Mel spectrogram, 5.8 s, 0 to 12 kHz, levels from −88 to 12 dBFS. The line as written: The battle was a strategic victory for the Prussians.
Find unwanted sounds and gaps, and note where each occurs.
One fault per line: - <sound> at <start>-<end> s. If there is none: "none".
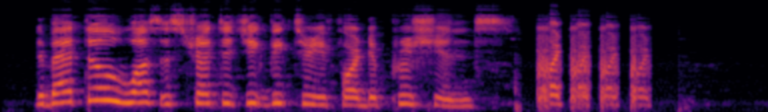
- laugh at 4.0-4.9 s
